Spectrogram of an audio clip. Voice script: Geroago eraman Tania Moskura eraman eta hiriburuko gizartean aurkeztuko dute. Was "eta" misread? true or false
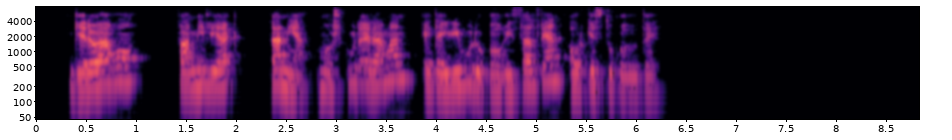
false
